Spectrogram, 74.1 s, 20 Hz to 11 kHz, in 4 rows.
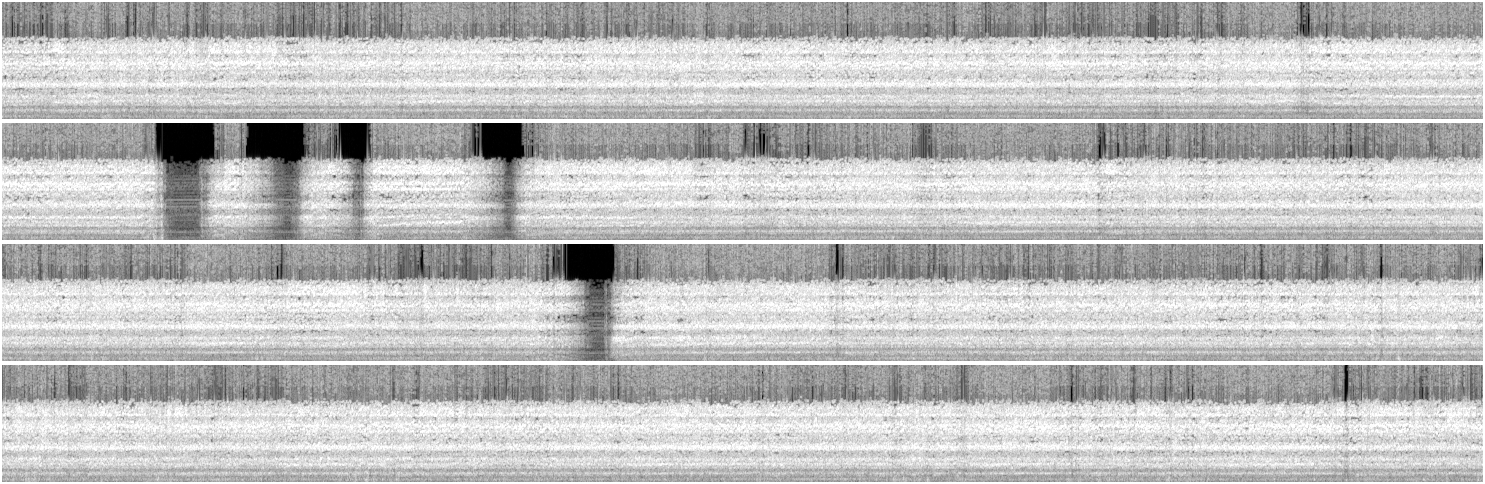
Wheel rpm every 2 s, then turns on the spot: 230, 220, 230, 230, 230, 240, 230, 230, 210, 210, 70, 100, 130, 220, 230, 220, 230, 230, 230, 230, 220, 200, 130, 220, 230, 230, 240, 230, 230, 230, 220, 230, 230, 230, 230, 220, 220.
20-22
